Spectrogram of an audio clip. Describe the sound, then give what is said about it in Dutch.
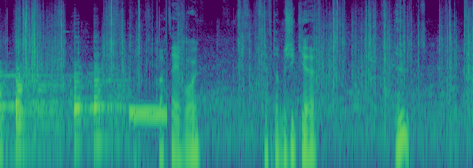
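Crumpled paper crackles and rustles in short, close bursts as it is handled and unfolded, with a person talking over and between the crinkling. “Ja, ja dit is een beetje verfrommeld, want eh, ja, ik, eh, ik, eh, ik, ik, ik, had, ik had een beetje een fles water over me heen gegooid onderweg.”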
